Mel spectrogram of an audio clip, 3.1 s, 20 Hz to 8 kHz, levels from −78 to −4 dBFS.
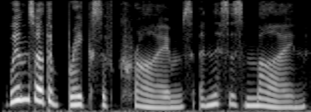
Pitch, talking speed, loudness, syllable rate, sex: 205 Hz, 190 wpm, -22 LUFS, 4.3 syllables/s, female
